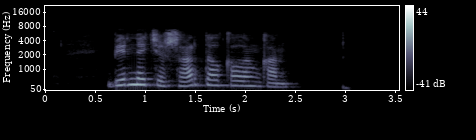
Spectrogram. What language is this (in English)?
Kyrgyz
